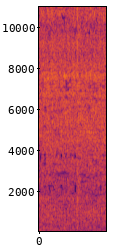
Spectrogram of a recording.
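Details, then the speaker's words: 2018 Honda Pop 110i single-cylinder idling smooth and quiet with no tick, rattle or knock after replacing the slapping cam chain, tensioners, oil pump chain and gear; normal idle after repair. "Redondinha, sem nenhum tipo de barulho, silenciosinha, bonitinha, barulho gostoso de se ouvir, ó."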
